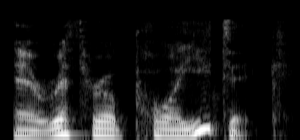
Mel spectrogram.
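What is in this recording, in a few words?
"erythropoietic", British English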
